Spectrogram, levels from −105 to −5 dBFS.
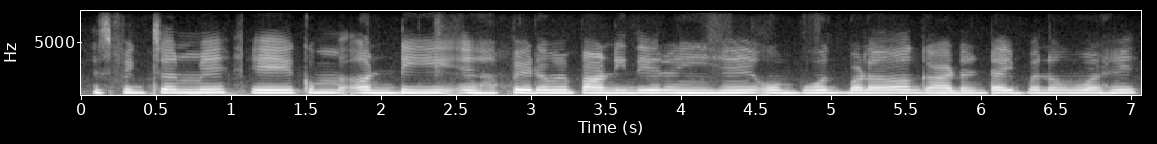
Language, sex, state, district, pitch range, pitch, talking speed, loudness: Hindi, female, Bihar, Muzaffarpur, 255-275 Hz, 265 Hz, 160 wpm, -11 LUFS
